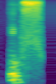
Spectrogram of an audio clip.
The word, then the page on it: oof: Indian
